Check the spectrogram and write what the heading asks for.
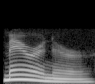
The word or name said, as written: mariner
